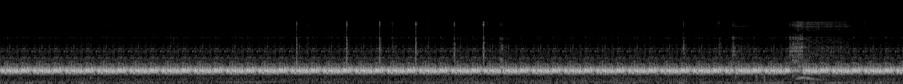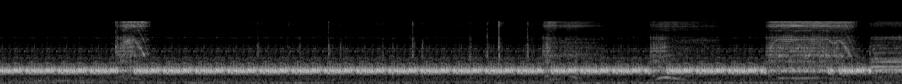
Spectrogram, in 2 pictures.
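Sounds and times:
electric drive droning: 0.0 - 18.0
short higher whirr: 7.2 - 8.6, 10.1 - 10.6, 14.3 - 18.0.

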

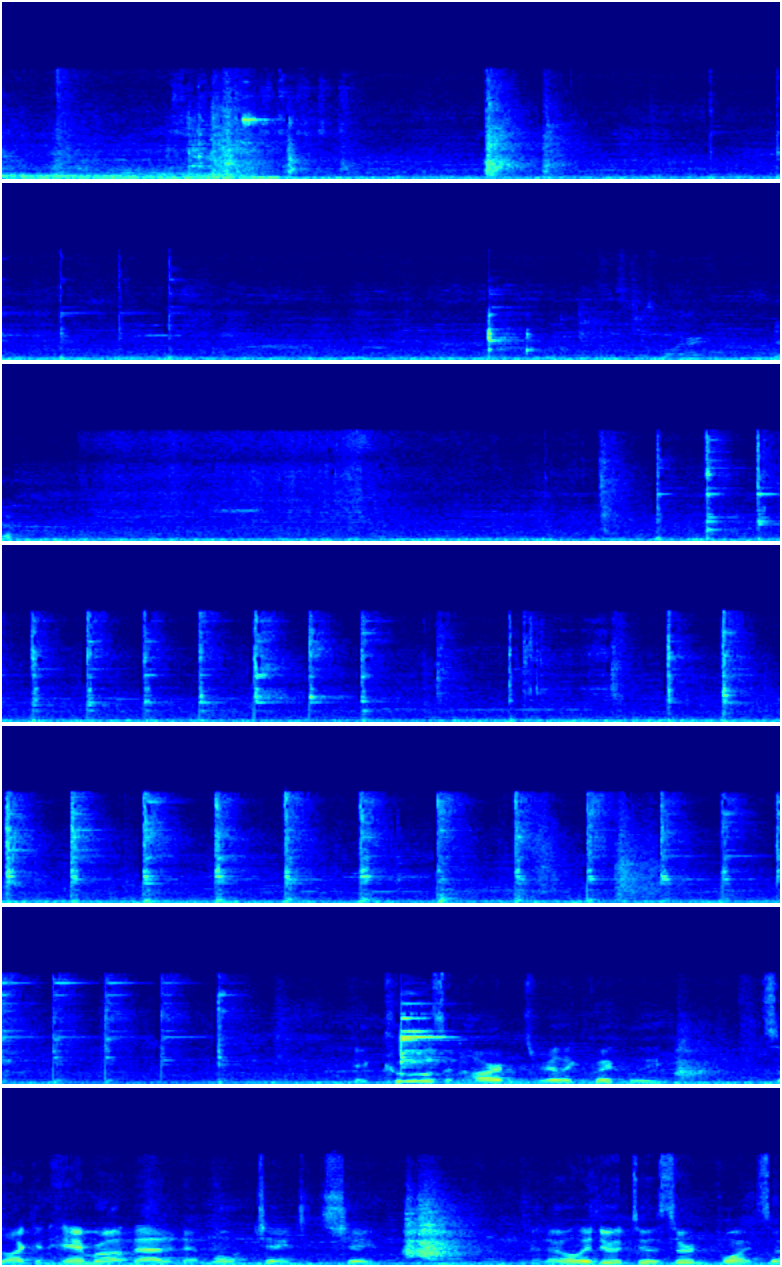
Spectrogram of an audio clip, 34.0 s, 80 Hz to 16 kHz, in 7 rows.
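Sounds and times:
steady low hum: 0.0 - 34.0
hammer ringing on anvil: 13.8 - 17.0, 26.8 - 27.2.

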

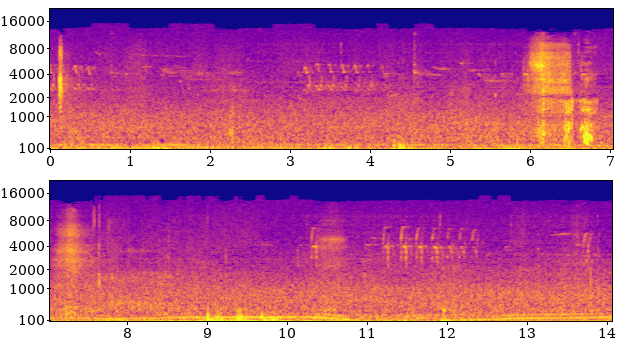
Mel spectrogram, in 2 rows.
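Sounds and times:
short hiss: 6.0 - 7.6.

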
